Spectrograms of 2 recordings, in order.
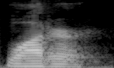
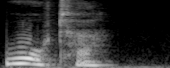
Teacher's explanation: in North American English, the T is changed sometimes to a D sound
